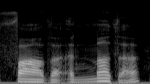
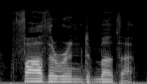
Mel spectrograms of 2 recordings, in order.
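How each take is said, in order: First: No R sound links father to and. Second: An R sound links father to and. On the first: "Normally, when we pronounce father and mother, in the word father there is no R sound" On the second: "it sounds like you're saying rund"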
